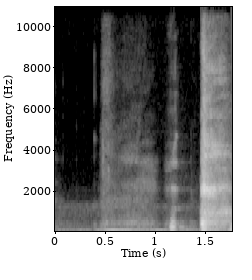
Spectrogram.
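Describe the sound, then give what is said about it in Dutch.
A short cough after a quiet stretch: a small burst is followed by a louder, harsh one near the end. “Sorry. Even een hoesje.”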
